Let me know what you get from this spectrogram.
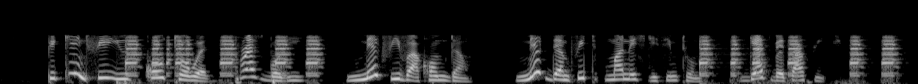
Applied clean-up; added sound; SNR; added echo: classical method spectral subtraction.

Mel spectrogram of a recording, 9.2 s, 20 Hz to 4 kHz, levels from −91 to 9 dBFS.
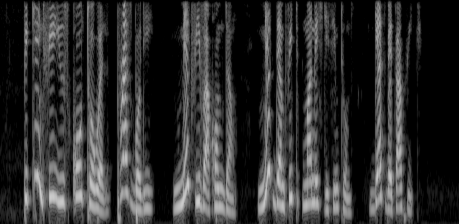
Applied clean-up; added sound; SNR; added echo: none; none; none; none.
